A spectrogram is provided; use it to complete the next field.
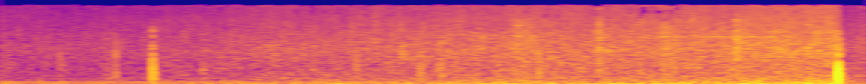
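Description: Steady patter of rain striking a surface, a soft continuous hiss punctuated by a few sharper, louder drops, with no voices, gradually growing slightly fuller.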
